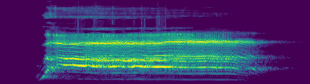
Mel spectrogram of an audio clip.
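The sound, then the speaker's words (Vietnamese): A long howling roar rises from a village: one loud, sustained moaning cry that swells quickly, holds steady for nearly three seconds, then fades away, alone with nothing else heard. “trong thôn truyền đến một tiếng gào thét dài, dọa cho một đám trẻ đều nhảy dựng lên”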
